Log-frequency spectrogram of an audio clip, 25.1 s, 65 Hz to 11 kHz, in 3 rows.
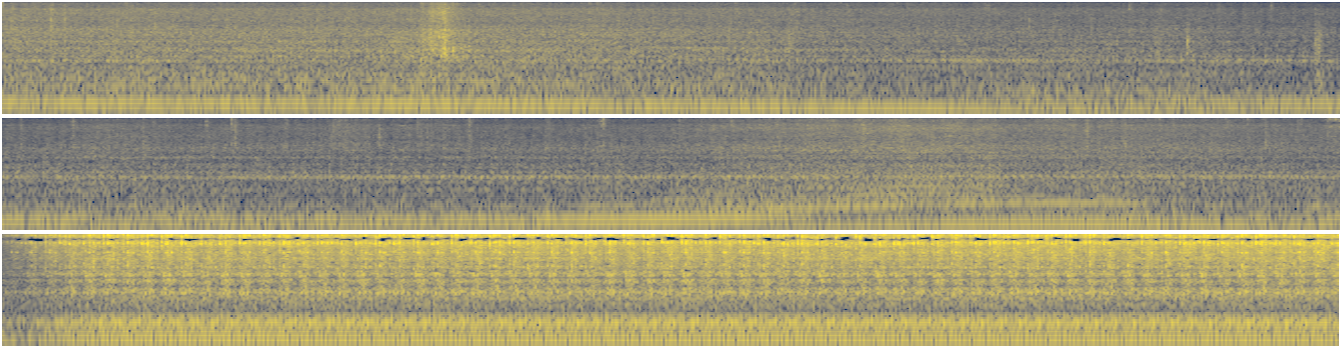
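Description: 1973 VW SP2's air-cooled flat-four with dual 40 carburettors and stainless exhaust, heard from inside the cabin under way: a steady note, then the pitch rising as it accelerates a little past the middle. About two-thirds in the sound cuts abruptly to the same engine recorded outside the car, louder and running steadily.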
